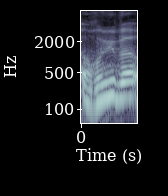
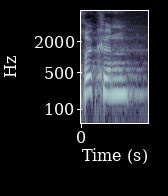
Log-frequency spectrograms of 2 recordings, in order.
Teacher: Jeweils gespannt, ungespannt. Und dann hängt das halt auch mit der Länge zusammen.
